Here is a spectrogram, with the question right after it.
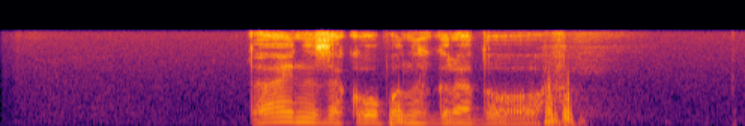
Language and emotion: Russian, sad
